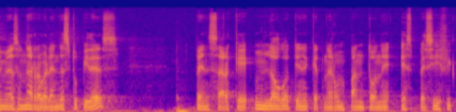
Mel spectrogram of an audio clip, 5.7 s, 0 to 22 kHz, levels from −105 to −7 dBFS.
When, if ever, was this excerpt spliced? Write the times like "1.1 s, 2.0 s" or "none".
none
